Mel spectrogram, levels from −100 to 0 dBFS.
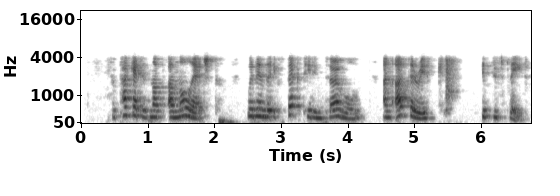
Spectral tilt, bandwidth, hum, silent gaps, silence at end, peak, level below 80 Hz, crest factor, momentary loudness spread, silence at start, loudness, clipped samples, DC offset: -9.5 dB/octave; 4.4 kHz; none; none; 0.15 s; -6 dBFS; -50 dBFS; 20 dB; 16 LU; 0.45 s; -26 LUFS; under 0.1%; under 0.1%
